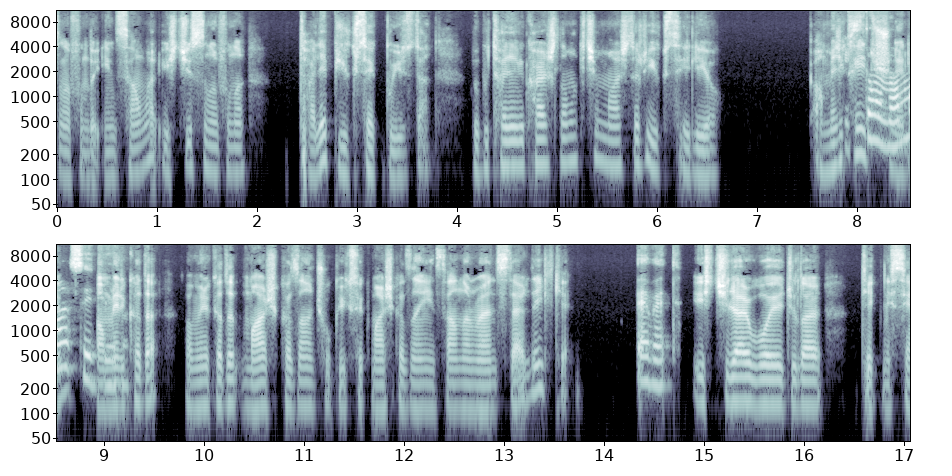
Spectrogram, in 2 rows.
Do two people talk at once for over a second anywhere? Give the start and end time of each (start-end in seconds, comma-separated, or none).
7.9-9.3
